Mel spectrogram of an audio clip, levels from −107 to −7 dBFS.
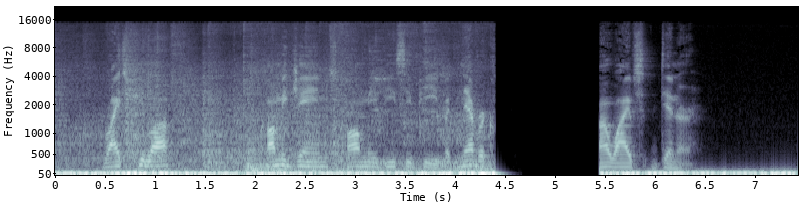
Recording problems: animal sounds; loud; until 4.5 s; 2 dB below the speech
low rumble; faint; throughout; 20 dB below the speech
audio cutting out; at 4.5 s for 1 s

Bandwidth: 14.5 kHz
